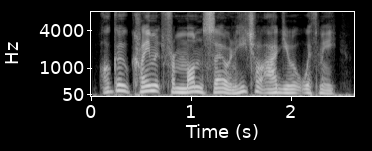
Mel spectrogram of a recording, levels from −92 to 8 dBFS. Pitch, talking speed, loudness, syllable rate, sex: 140 Hz, 295 wpm, -15 LUFS, 6.5 syllables/s, male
